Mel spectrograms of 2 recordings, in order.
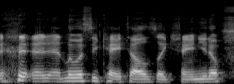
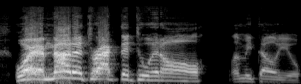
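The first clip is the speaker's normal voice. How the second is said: put-on sleazy show host voice, higher and louder; 8 semitones higher, 9 dB louder than usual. Retelling a scene from It's Always Sunny, imitating Frank. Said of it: "Frank's Little Beauties ... he's just like".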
